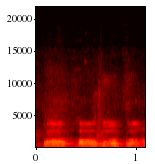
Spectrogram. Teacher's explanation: હોઠ જ્યારે ભેગા થાય અને જે અક્ષર બોલાય એને ઔષ્ઠ વર્ગ કહેવાય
